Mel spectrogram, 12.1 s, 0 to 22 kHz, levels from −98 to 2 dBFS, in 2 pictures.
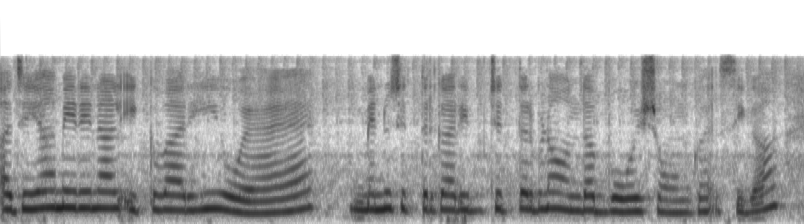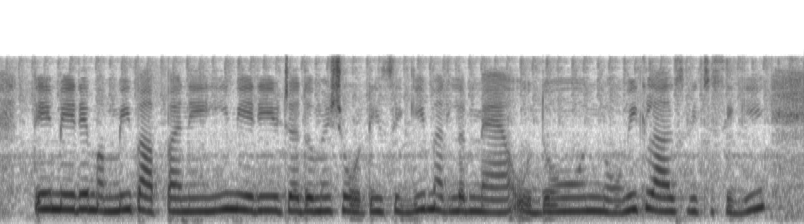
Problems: constant background noise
